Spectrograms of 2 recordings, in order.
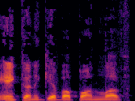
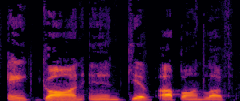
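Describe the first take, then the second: First: The middle is reduced to 'gonna'. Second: The middle is said as 'gone and'. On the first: This is the speaker's own habitual way of saying it. "I just say" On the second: This is how the song title is actually sung. "but it's"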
